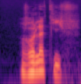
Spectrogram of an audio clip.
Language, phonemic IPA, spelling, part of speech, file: French, /ʁə.la.tif/, relatif, adjective, Fr-relatif.ogg
- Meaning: 1. relative (connected to or depending on something else) 2. relative (depending on an antecedent)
